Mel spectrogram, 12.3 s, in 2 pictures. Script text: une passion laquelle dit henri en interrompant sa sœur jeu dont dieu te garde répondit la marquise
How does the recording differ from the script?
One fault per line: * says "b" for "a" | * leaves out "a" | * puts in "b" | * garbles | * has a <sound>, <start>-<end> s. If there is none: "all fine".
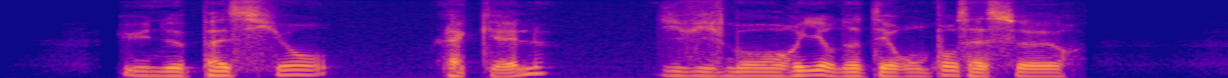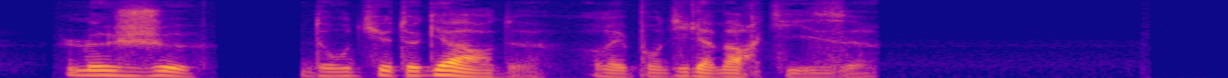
* puts in "vivement"
* puts in "le"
